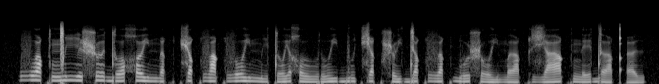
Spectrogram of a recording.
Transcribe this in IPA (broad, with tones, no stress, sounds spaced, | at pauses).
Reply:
v oː˦˨ q ŋ͡ǀ iː˦˨ ʂ ɵ˦˨ d o˩˥ χ ɵ˦˨ j m i˩ q t͡ɕ u˦˨ q v a˦˨ q v o˦˨ j m i˩ t o˩˥ j χ uː˩ ɾ u˦˨ j b u˦˨ t͡ɕ i˦˨ q ʂ ʉ˩ j d ʉ˦˨ q v ɨ˩˥ q b u˩˥ ʂ oː˩ j m ɐː˩ q ʑ aː˩˥ q n e˩˥ d ɐː˩ qʼ ɨ˩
